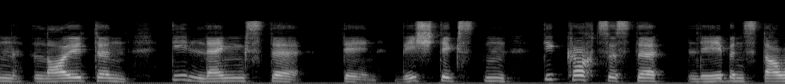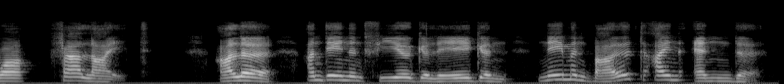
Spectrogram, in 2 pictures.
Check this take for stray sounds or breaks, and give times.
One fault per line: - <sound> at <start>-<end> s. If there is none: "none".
none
